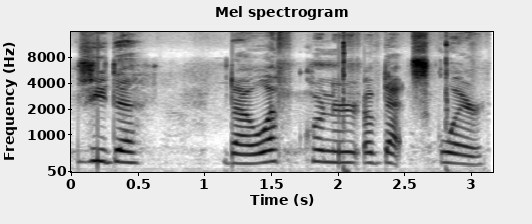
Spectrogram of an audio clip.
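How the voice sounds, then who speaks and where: An amateur announcer with a high voice play-acting a TV weather emergency broadcast, speaking haltingly with stumbles and self-corrections. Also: fairly even intonation, a little mellow.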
